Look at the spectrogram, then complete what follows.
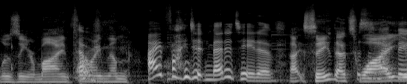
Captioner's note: laughing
